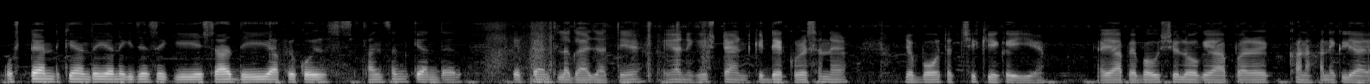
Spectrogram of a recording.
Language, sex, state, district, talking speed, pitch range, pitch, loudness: Hindi, male, Uttar Pradesh, Hamirpur, 190 wpm, 105-120 Hz, 110 Hz, -25 LUFS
